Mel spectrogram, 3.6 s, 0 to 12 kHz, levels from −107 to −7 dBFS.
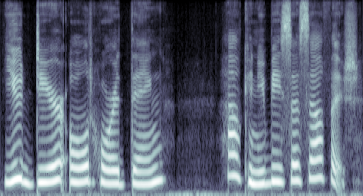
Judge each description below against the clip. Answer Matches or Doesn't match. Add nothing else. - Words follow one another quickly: Doesn't match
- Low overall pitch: Doesn't match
